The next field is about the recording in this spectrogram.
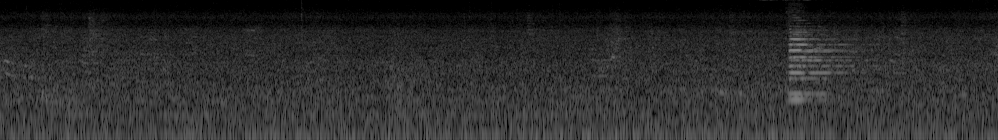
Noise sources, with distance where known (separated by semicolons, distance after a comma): car horn, near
